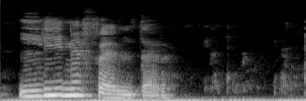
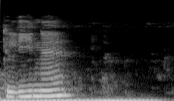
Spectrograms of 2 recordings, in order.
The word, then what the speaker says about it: Klinefelter: Y además tenemos, por ejemplo, una alteración cromosómica que se conoce con el síndrome de Klinefelter o Klinefelter. depende cómo lo quieran pronunciar, si pronuncian la K o no, Klinefelter o Klinefelter.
